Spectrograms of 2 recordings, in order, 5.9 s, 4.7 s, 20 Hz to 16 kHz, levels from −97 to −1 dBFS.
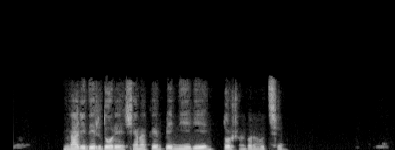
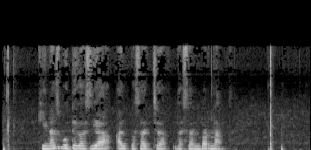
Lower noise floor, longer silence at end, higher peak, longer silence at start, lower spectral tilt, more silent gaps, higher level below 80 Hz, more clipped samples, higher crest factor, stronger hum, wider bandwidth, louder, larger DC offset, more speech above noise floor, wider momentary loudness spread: first, -88 dBFS vs -61 dBFS; first, 1.7 s vs 0.45 s; first, -4 dBFS vs -8 dBFS; first, 0.95 s vs 0.05 s; first, -6.5 dB/octave vs -4.5 dB/octave; neither; first, -52 dBFS vs -62 dBFS; neither; about the same, 20 dB vs 20 dB; neither; second, 8 kHz vs 11.5 kHz; first, -23 LUFS vs -26 LUFS; neither; first, 65 dB vs 36 dB; about the same, 12 LU vs 11 LU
